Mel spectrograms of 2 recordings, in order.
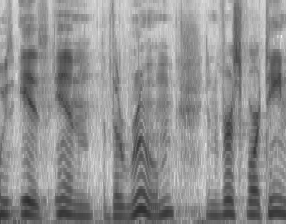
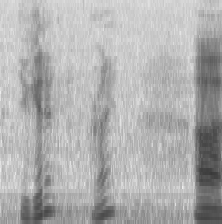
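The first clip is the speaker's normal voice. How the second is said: ordinary delivery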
